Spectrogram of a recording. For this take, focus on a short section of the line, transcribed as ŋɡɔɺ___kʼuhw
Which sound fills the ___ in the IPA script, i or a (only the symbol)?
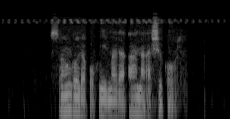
a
